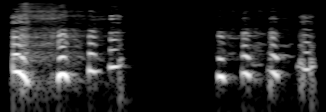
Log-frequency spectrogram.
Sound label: Laugh, female, high-pitched snicker (human voice); Laughter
